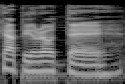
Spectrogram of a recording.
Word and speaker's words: capirote: But no, the tall conical helmets are actually pronounced capirote, and when wearing these, there is sort of a mental metamorphosis that happens.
